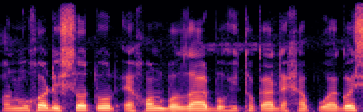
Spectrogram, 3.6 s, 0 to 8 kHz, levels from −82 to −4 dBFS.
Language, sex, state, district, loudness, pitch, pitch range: Assamese, male, Assam, Sonitpur, -16 LUFS, 145 Hz, 135-155 Hz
